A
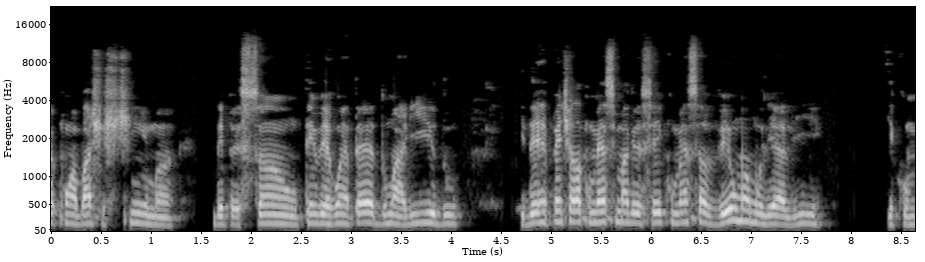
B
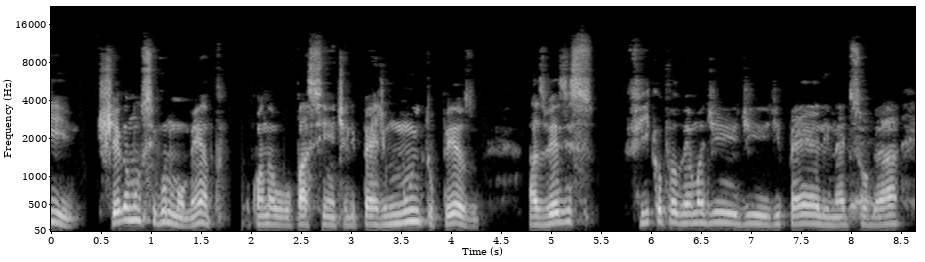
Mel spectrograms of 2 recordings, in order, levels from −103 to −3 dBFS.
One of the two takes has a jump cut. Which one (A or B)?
B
